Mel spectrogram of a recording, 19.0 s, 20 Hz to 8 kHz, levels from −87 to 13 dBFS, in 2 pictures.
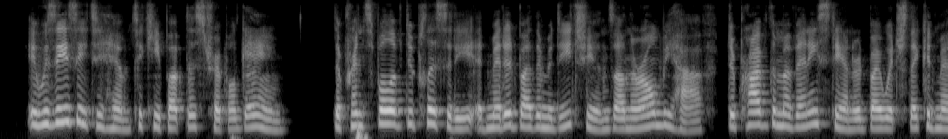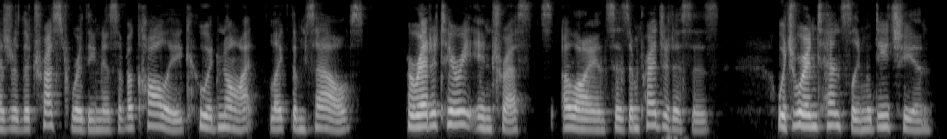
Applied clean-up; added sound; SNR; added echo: neural mask model Resemble Enhance denoiser.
